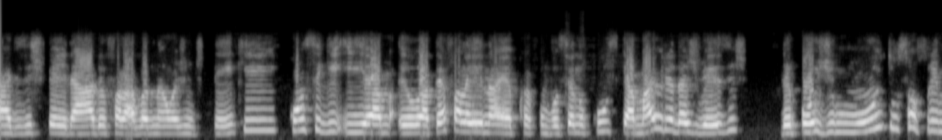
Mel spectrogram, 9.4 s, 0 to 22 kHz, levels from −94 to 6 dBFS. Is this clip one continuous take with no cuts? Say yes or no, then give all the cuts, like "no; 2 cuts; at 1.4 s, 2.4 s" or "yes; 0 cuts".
yes; 0 cuts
